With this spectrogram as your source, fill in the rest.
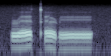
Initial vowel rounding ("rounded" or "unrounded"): rounded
